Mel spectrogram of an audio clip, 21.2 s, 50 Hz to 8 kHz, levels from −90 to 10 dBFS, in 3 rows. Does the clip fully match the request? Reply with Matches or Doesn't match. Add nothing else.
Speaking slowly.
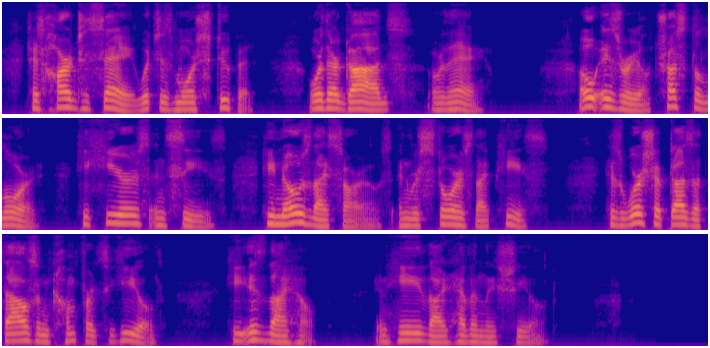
Matches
